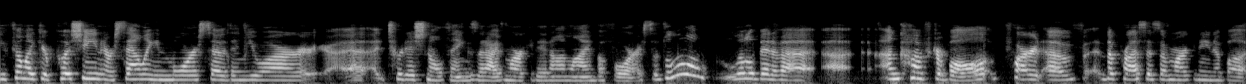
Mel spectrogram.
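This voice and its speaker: Over noticeable background noise, a woman with a Southern US accent speaks at a fairly high pitch. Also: ordinary pitch variation, moderate pace. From Virginia, US South. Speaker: social media strategist and author. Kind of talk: casual interview chat. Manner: halting, many fillers.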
